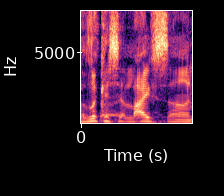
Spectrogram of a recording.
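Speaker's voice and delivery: plain, straight-talking coach voice. Recalling what a coach used to tell him: imitating Coach Maxson. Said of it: "that's his voice of Coach Maxson".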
